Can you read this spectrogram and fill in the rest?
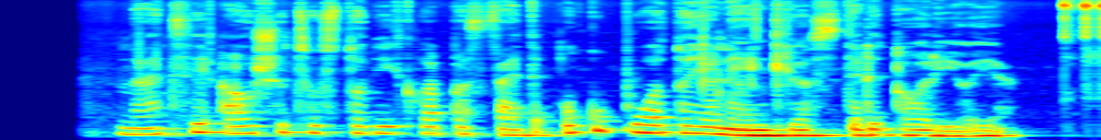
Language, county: Lithuanian, Klaipėda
